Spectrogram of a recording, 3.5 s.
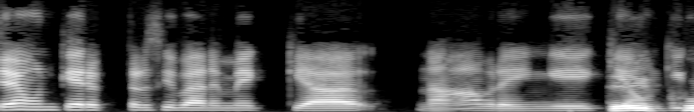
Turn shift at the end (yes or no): yes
